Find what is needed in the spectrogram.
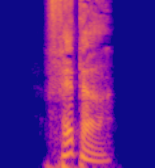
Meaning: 1. male cousin 2. paternal uncle
- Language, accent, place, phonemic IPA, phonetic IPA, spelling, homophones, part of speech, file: German, Germany, Berlin, /ˈfɛtər/, [ˈfɛtɐ], Vetter, fetter, noun, De-Vetter.ogg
